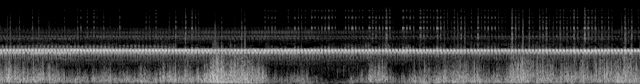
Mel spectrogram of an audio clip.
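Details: ['First frogs of spring at a pond, phone recording: an unbroken high trill, rapidly pulsed, dominates over a bed of low rustling noise that briefly dips near the middle.']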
